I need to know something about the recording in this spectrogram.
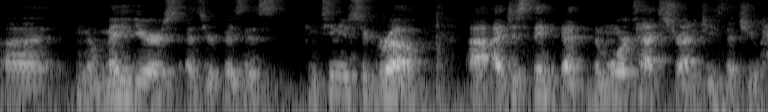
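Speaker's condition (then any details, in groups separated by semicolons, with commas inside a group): No condition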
